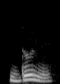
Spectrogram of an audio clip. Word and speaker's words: donner: Same as the verb connaître, the letter O doesn't change its sounds to O simply because donner is cut into 2 syllables right over here. Do, ne.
